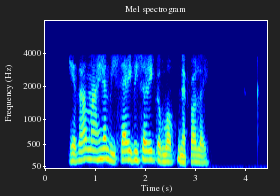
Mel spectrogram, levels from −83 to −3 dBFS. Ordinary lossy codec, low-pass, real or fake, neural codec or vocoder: AAC, 16 kbps; 7.2 kHz; fake; codec, 16 kHz in and 24 kHz out, 0.4 kbps, LongCat-Audio-Codec, four codebook decoder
